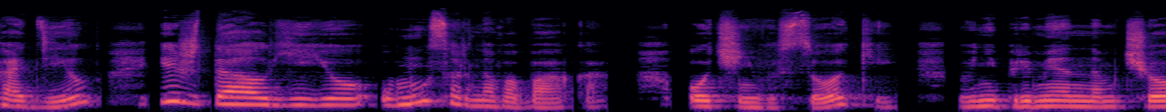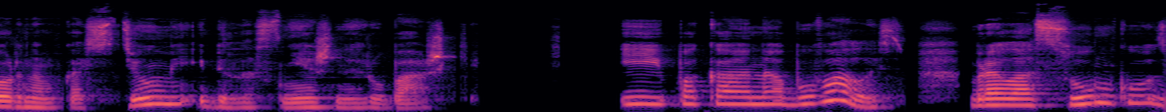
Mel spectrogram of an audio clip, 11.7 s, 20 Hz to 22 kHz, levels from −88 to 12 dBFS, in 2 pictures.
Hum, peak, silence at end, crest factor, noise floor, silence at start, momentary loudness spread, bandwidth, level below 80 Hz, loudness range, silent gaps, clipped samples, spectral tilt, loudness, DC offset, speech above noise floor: none; -10 dBFS; 0 s; 16 dB; -67 dBFS; 0 s; 11 LU; 16 kHz; -74 dBFS; 3 LU; 8.81-8.85 s; under 0.1%; -4.5 dB/octave; -26 LUFS; under 0.1%; 41 dB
